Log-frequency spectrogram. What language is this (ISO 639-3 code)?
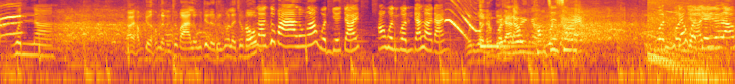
vie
